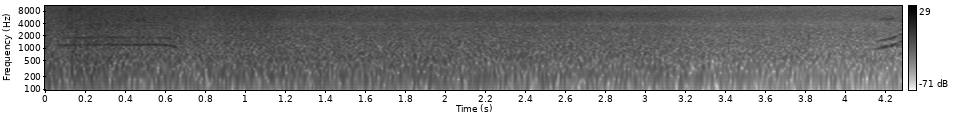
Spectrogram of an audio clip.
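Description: Ocean surf breaking on a rocky shore: a wave crashes at the start and its wash slowly fades away.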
